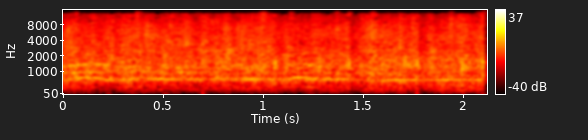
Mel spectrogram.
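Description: Dense, continuous applause from a large audience of around 1,600 to 1,700 people in an amphitheatre, welcoming a rapper on stage. Steady, loud clapping fills the whole stretch without a break.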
